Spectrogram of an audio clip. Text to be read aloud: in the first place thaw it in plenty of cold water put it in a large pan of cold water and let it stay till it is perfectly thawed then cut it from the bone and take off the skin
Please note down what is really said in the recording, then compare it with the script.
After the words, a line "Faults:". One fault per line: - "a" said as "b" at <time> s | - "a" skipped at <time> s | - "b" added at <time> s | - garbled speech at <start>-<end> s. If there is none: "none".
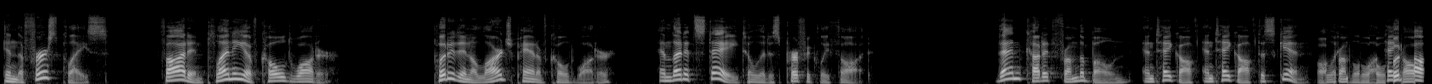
in the first place thaw it in plenty of cold water put it in a large pan of cold water and let it stay till it is perfectly thawed then cut it from the bone and take off and take off the skin [garbled]
Faults:
- "and take off" added at 12.0 s
- garbled speech at 13.2-14.2 s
